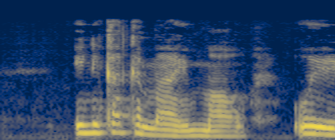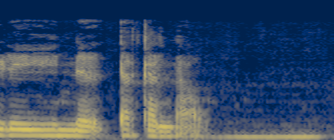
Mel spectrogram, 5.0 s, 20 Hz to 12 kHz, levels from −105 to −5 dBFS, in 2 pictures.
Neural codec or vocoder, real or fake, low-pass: codec, 16 kHz, 8 kbps, FreqCodec, larger model; fake; 7.2 kHz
